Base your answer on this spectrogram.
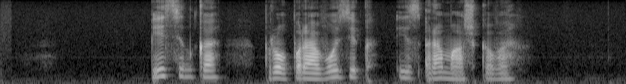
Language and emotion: Russian, neutral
